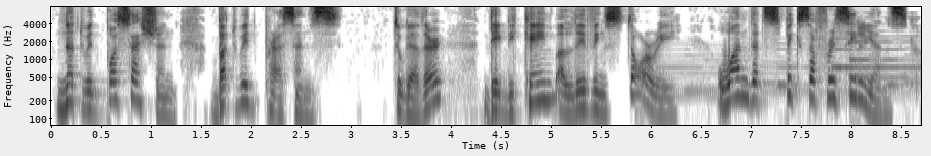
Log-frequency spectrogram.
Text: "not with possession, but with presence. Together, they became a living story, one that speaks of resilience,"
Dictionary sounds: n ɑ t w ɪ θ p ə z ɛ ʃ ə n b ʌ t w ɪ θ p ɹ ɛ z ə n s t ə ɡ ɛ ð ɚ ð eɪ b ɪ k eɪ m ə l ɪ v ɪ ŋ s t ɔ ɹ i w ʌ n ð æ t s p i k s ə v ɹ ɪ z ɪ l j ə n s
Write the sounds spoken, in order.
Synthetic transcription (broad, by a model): n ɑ t w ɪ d p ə s ɛ ʃ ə n b ʌ t w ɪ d p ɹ ɛ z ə n s t ə ɡ ɛ ð ɚ ð eɪ b ɪ k eɪ m ə l ɪ v ɪ ŋ s t ɔ ɹ i w ʌ n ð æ t s p i k s ə v ɹ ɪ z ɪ l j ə n s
